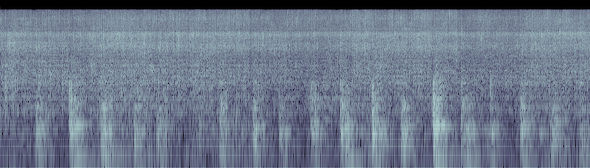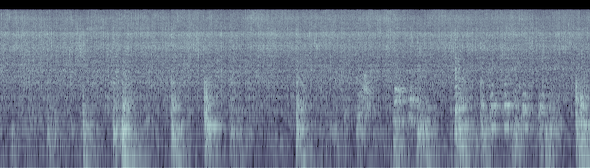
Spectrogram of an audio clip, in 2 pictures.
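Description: Adamant creeper (pirandai) stems, shallots, garlic and dried red chillies frying in oil in a metal kadai, sizzling steadily. A metal ladle stirs and scrapes against the pan in quick repeated strokes, a few a second. The creeper is being sautéed until its raw smell goes.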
